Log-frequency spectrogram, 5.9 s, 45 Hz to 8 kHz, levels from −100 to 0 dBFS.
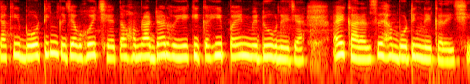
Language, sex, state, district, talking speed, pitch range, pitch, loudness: Maithili, female, Bihar, Saharsa, 265 wpm, 230-260 Hz, 245 Hz, -15 LUFS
